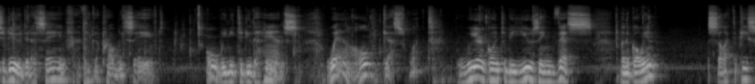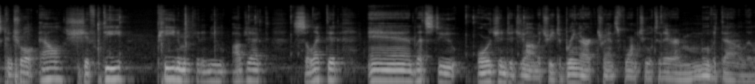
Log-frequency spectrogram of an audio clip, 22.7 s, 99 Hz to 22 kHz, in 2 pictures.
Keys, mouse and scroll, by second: 0.2 ctrl+s, 1.3 z, 4.7-6.1 middle drag, 6.5 z, 9.2 Tab, 11.6 ctrl+l, 12.9 shift+d, 13.8 p, 14.6 Tab, 18.3-21.1 drag, 21.2 click.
